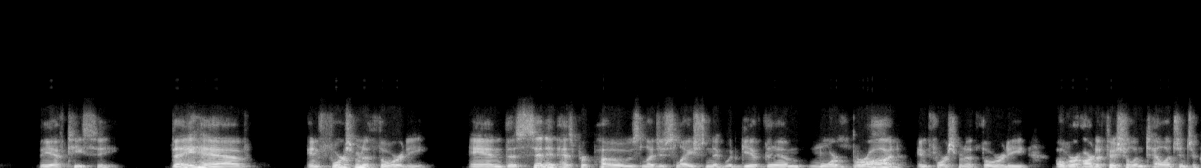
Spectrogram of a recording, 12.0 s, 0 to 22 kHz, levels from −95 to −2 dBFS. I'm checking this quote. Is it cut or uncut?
uncut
